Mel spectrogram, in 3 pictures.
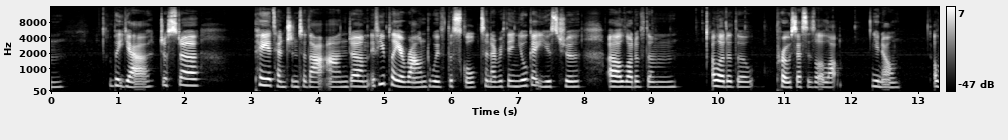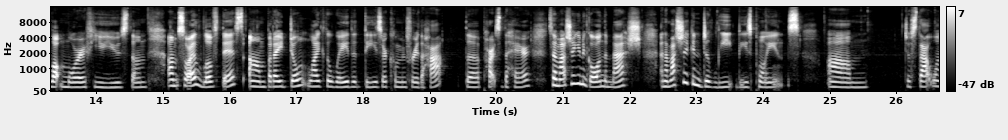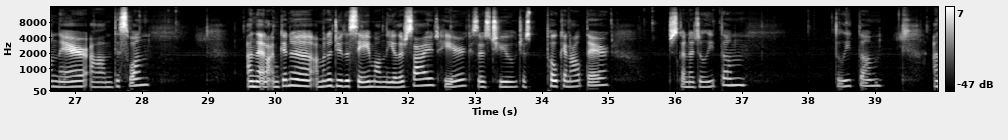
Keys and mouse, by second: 4.8 shift+middle click, 5.2-7.0 middle drag, 8.5 click, 10.1-10.5 middle drag, 10.9 click, 11.8-12.1 shift+drag, 12.3-15.2 drag, 15.6 shift+drag, 15.8 middle click, 16.4 shift+drag, 17.0-17.4 drag, 17.9-18.2 shift+drag, 18.2 middle click, 21.6 Tab, 22.2 shift+middle click, 22.4 shift+click, 23.3 click, 24.1 ctrl+l, 24.9 Delete, 26.5 click, 27.3 ctrl+l, 28.0 Delete, 28.8 Delete, 30.9 shift+middle click, 31.6 middle click, 32.4 shift+middle click, 33.0 middle click, 34.4 ctrl+l, 35.1 Delete, 37.3 ctrl+l, 38.0 Delete, 39.8 shift+middle click.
